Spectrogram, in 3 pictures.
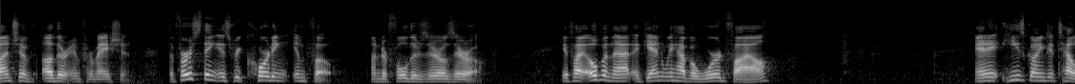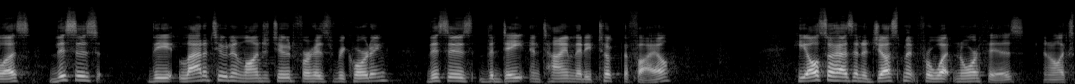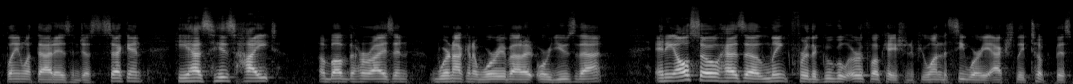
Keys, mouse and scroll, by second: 4.7 click, 4.9 click, 7.3 click, 7.5 click, 10.2 middle click, 13.5-13.9 scroll, 13.9 click, 18.2 click, 22.0 click, 24.3 click, 28.2 click.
